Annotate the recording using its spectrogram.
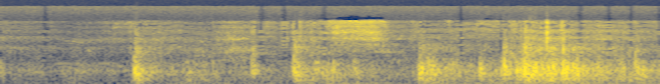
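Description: Fight arena sound from the ring: a sharp smack about half a second in, then rising noise of the crowd and scuffling bodies on the mat as a takedown attempt is sprawled on.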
